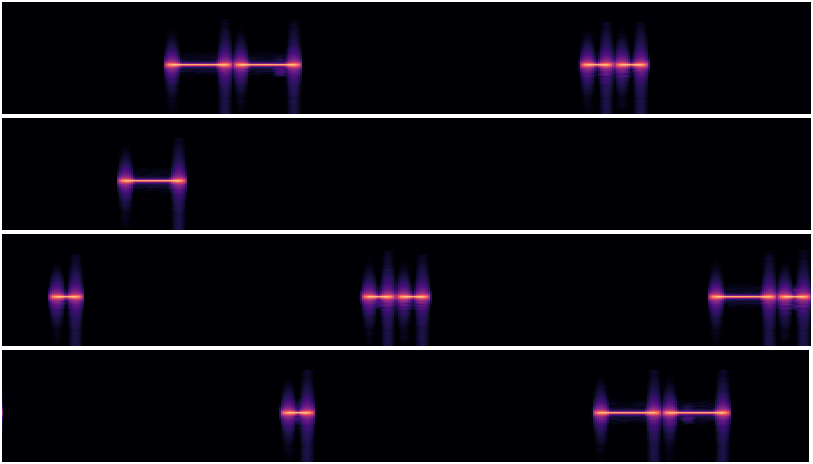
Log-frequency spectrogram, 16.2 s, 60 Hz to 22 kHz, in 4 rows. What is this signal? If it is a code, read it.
Morse code, heard as a keyed tone, about 14 wpm, spaced as for 5 wpm, 800 Hz. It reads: MIT EINEM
